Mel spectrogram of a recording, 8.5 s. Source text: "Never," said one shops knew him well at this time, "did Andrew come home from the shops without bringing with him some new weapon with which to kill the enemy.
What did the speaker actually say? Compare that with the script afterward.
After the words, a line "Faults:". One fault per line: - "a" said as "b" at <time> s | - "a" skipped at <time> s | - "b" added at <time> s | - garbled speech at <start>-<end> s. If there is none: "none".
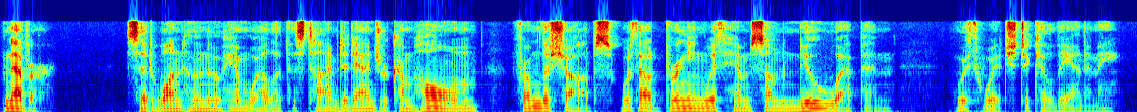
"Never," said one who knew him well at this time, "did Andrew come home from the shops without bringing with him some new weapon with which to kill the enemy.
Faults:
- "shops" said as "who" at 1.4 s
